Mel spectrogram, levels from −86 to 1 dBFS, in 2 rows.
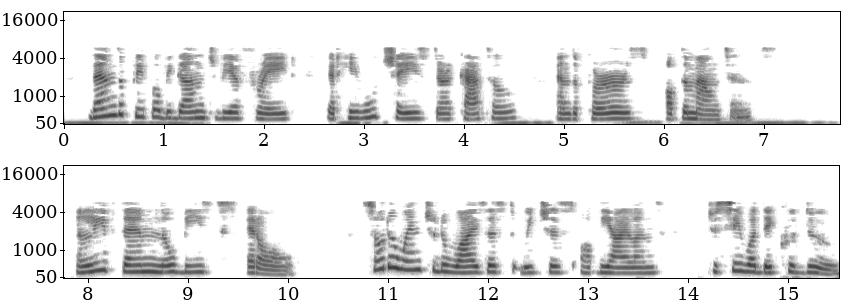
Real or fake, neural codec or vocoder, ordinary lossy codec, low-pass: real; none; MP3, 24 kbps; 7.2 kHz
